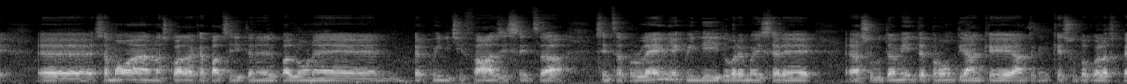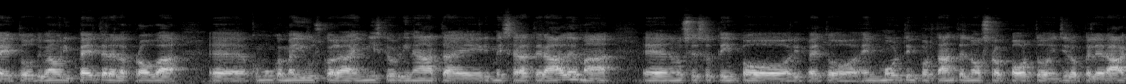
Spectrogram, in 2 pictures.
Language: Italian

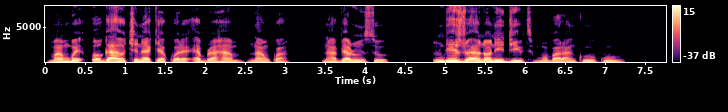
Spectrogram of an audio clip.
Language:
Igbo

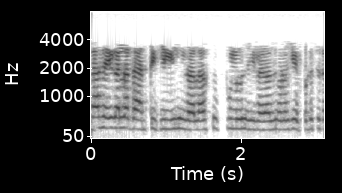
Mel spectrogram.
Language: Odia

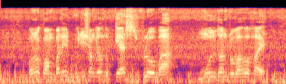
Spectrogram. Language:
Bangla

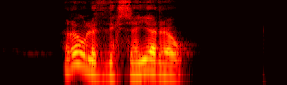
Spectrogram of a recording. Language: Kabyle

